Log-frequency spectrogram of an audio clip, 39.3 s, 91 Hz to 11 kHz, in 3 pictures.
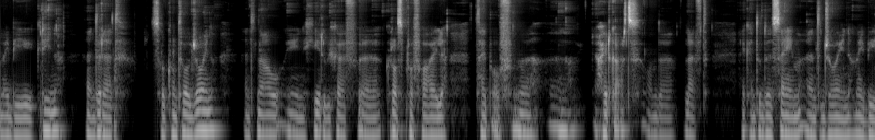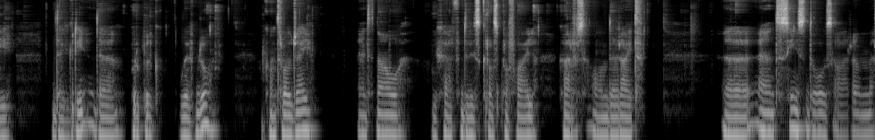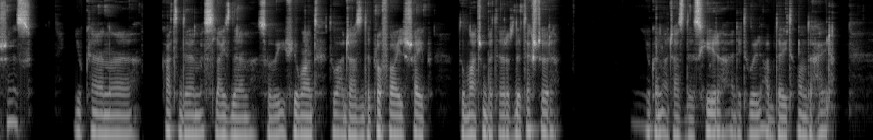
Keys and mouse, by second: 1.0 shift+click, 2.6 ctrl+j, 3.5 shift+drag, 3.8 drag, 4.9-5.4 middle drag, 5.6-6.9 middle drag, 7.5-8.0 middle drag, 8.2-9.5 middle drag, 10.1-10.7 middle drag, 11.4 shift+drag, 12.5 click, 13.2 alt+click, 13.8 shift+d, 15.1 r, 17.8 ctrl+j, 18.5-19.3 shift+middle drag, 19.5 shift+middle drag, 20.1 middle drag, 20.5-22.3 typing, 20.7 click, 21.1 click, 21.6 click, 22.3-22.7 drag, 22.9 drag, 23.9 click, 24.7 click, 28.0 drag, 28.3-28.6 shift+drag, 29.2 Tab, 29.5 click, 30.7 k, 35.5 click, 35.6-39.0 middle drag, 35.9 x, 36.6 Tab, 39.0 click.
